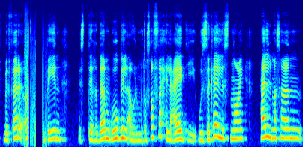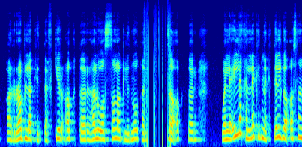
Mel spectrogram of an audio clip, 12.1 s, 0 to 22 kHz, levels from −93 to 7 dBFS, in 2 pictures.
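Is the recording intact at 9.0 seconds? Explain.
No. From 8.94 to 9.48 s the speech cuts out for 0.41 s with crackle and faint hiss, an intermittent contact from a loose connection briefly opening.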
